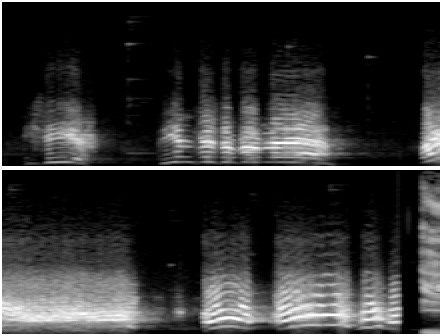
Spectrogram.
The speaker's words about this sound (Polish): w pamięci utkwi, utkwili wam ci ludzie, którzy biegali wszędzie w popłochu, darli się, krzyczeli i byli ogólnie bardzo, bardzo irytujący.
